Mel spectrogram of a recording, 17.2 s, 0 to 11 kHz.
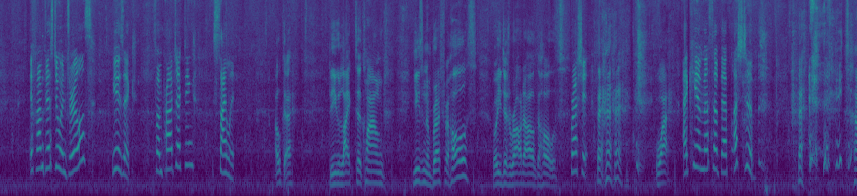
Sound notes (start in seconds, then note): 11.8 laughs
